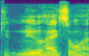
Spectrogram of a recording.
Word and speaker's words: Neuheisel: For Diggs, I have Rick Neuheisel. I think I'm saying that right. – You are.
